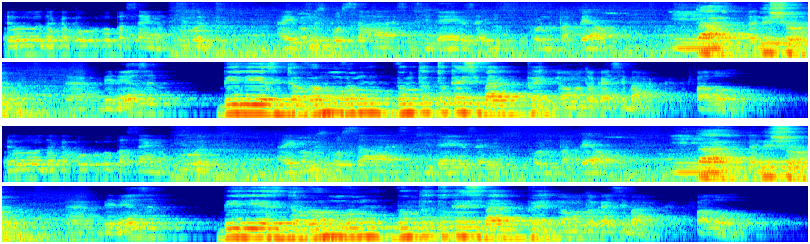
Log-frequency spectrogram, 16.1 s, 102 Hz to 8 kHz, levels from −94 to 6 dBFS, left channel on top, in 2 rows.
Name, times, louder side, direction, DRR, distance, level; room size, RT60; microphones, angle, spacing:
voice 1, 0.0-2.1 2.7-5.0 5.3-6.1 6.7-8.2 8.7-9.6 13.6-15.5, left 1 dB, 35° left, 3 dB, 2.3 m, -34 dB
sound 1, 1.7-8.9, equal, 85° left, 3.6 m, -42 dB
voice 2, 7.6-8.1 10.2-13.6, left 2 dB, 65° left, -1 dB, 3.4 m, -21 dB
27.0 x 10.0 x 2.4 m, 1.2 s
head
